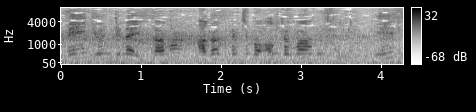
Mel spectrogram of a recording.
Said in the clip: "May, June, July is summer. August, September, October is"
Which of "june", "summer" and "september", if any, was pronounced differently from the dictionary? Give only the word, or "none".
september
